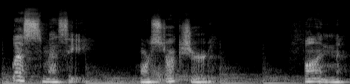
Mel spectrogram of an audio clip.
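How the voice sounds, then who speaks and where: A man's voice: on the low side, slow pace, faint music behind. A man voicing a cryptic ghost in a computer. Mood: cryptic, taunting. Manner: short, cryptic, taunting replies. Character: sinister male ghost trapped in a computer.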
